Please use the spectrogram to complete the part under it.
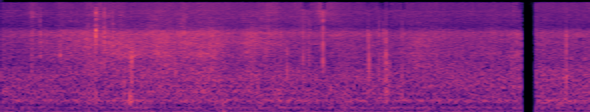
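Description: Honeybees hum in a dense, continuous buzz inside a hive box during spring colony checks before a move to rapeseed, steady and fairly close with no talk, one brief dropout near the end.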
